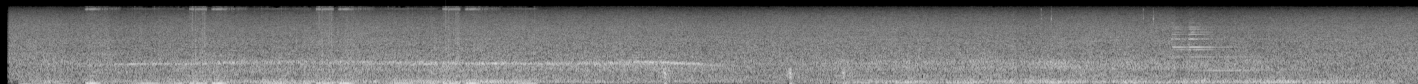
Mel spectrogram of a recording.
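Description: Waterfall, a steady, loud, even rush of falling water. A faint thin high tone sits on top through the first half, and a short tone sounds near the end.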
